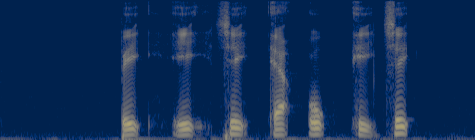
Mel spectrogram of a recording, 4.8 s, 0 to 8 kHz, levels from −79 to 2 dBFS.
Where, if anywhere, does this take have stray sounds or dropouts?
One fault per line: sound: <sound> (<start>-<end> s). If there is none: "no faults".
no faults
